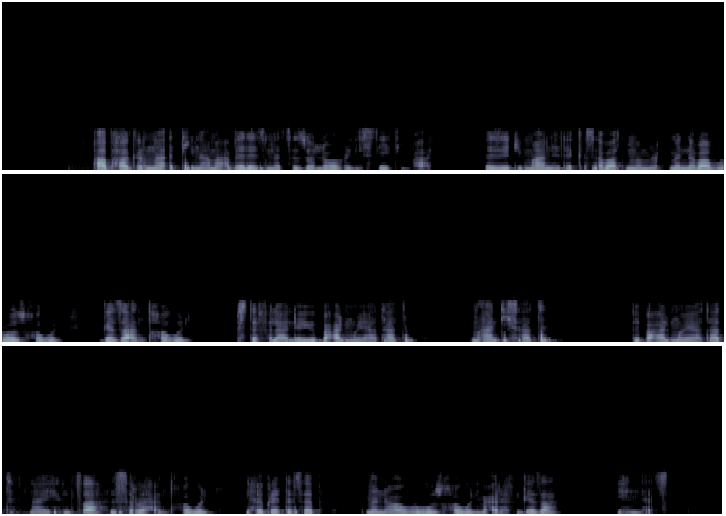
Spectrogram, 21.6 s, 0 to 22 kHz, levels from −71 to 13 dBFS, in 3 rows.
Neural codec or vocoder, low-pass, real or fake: vocoder, 44.1 kHz, 80 mel bands, Vocos; 5.4 kHz; fake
